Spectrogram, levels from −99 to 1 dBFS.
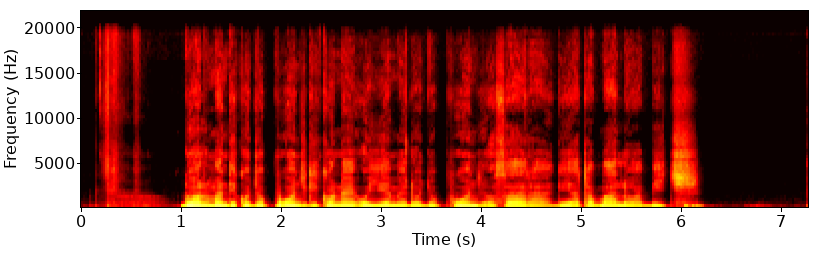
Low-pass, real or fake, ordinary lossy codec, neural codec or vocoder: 19.8 kHz; real; none; none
